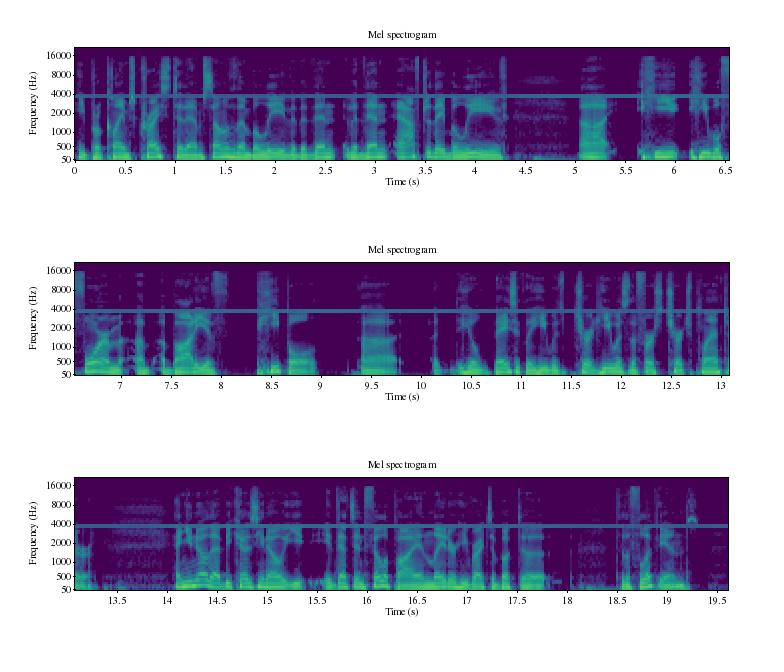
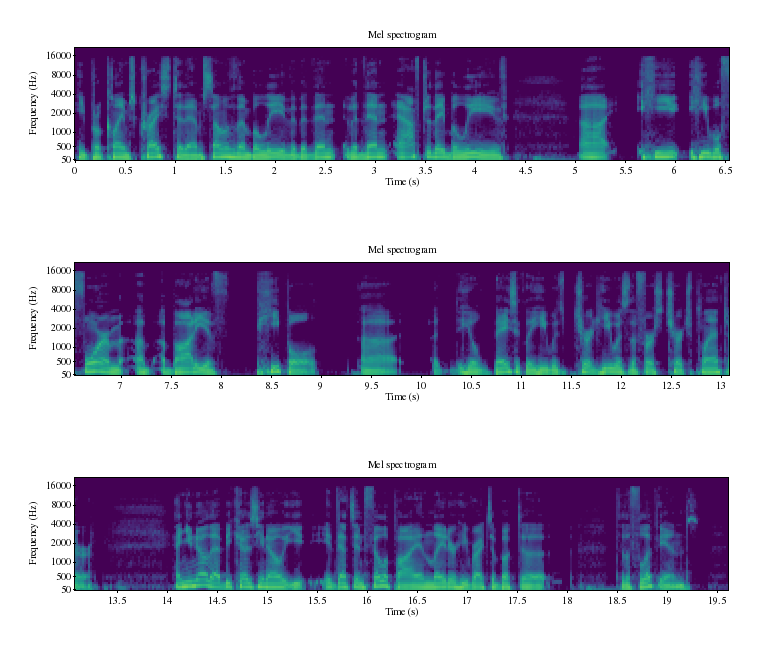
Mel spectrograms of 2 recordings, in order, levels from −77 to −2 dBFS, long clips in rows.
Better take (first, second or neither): second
